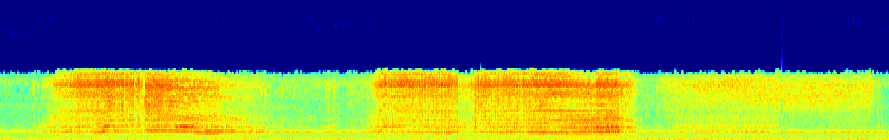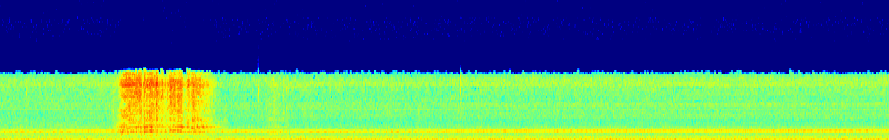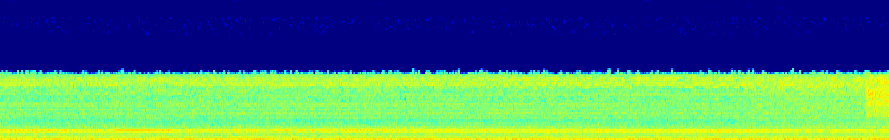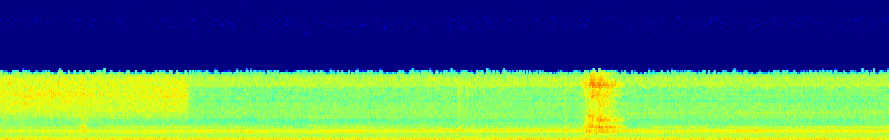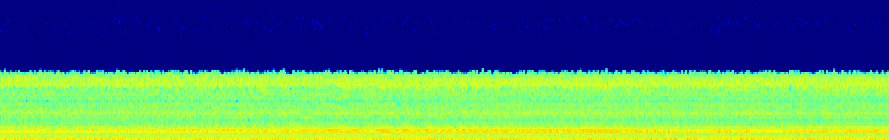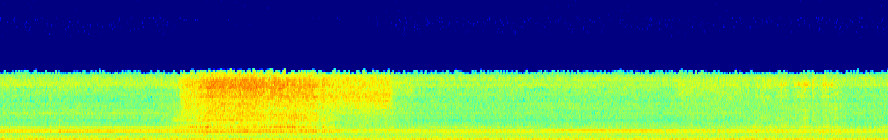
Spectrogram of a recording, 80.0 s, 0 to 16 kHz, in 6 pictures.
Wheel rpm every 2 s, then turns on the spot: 50, 130, 40, 120, 90, 30, 0, 40, 30, 0, 10, 0, 0, 0, 0, 0, 0, 0, 0, 0, 0, 0, 0, 0, 0, 0, 0, 0, 0, 0, 0, 0, 0, 0, 20, 80, 0, 0, 0, 20.
10-12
